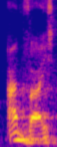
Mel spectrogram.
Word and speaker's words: advice: Now, advice is stressed in the first syllable. Advice is stressed in the first syllable. What does that mean? It means it must be pronounced as advice. There are two syllables in advice, ad and vice. So the stress is on the first syllable, which is advice.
